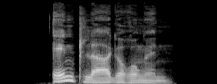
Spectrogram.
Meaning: plural of Endlagerung
- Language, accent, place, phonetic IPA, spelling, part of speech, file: German, Germany, Berlin, [ˈɛntˌlaːɡəʁʊŋən], Endlagerungen, noun, De-Endlagerungen.ogg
